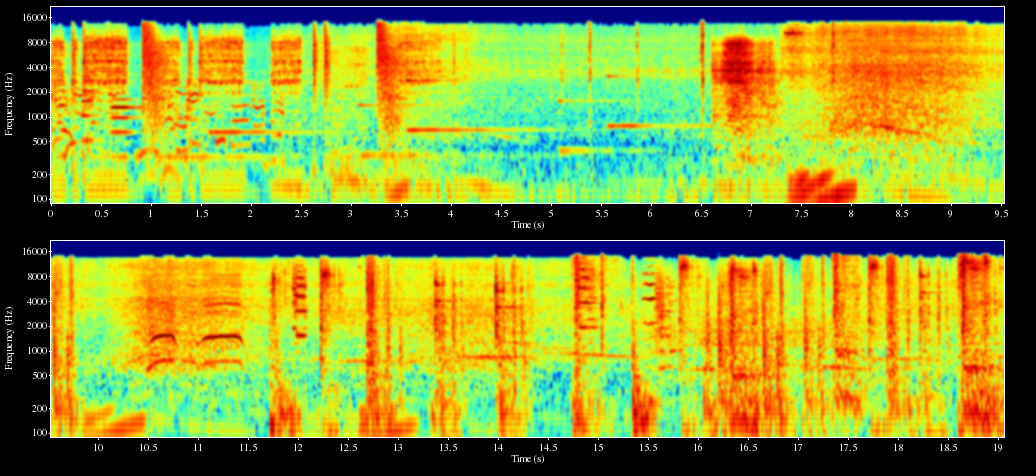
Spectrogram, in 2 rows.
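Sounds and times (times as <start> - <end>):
cartoon car engine revving: 6.5 - 14.8.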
